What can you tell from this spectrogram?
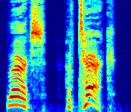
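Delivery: high, loud, slow yelled order to the dog; yelled command. Acted. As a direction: yell it to send the dog in.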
